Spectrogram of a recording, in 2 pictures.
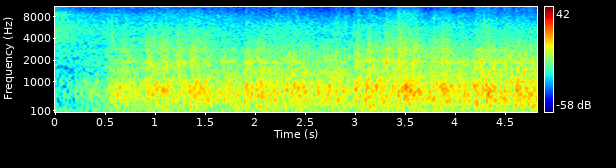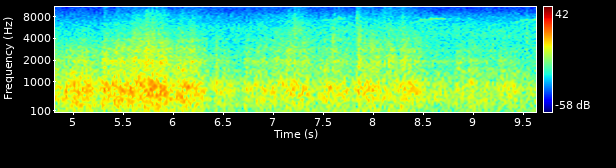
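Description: Passenger train running past on its tracks, a loud, steady noise that comes in abruptly about half a second in.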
